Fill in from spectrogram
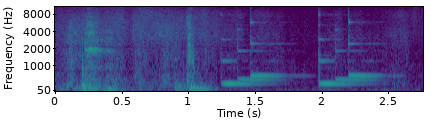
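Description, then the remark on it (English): A mobile phone rings with a short electronic melody of rising tones, played twice in a row, following a moment of muffled rustling and clatter. “Let me just put that on vibrate.”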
